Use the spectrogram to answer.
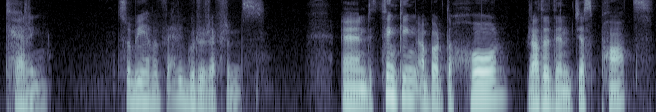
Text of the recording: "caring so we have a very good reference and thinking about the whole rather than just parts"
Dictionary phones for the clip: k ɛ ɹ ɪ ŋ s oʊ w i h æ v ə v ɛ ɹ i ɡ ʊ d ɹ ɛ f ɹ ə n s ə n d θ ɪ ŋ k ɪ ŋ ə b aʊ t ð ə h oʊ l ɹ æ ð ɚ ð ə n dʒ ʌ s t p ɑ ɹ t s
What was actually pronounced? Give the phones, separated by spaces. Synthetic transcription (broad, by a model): k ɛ ɹ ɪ ŋ s oʊ w i h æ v ə v ɛ ɹ i ɡ ʊ d ɹ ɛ f ɹ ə n s ə n d t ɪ ŋ k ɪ ŋ ə b aʊ t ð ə h oʊ l ɹ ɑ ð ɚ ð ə n dʒ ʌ s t p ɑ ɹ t s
